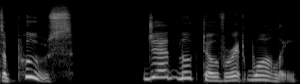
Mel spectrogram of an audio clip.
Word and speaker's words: poose: So, it's a poose. Jed looked over at Wall-E, who was standing next to Malachi. Rhymes with goose.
